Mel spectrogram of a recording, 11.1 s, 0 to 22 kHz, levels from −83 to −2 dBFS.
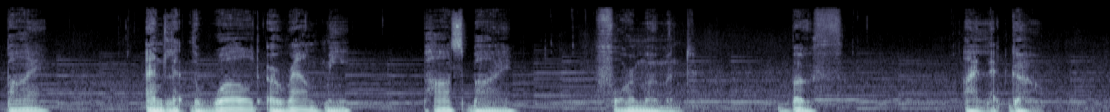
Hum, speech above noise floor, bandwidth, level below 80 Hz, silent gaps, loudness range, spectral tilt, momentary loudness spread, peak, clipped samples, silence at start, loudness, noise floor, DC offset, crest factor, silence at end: none; 22 dB; 15.5 kHz; -26 dBFS; none; 7 LU; -6 dB/octave; 23 LU; -2 dBFS; under 0.1%; 0 s; -23 LUFS; -43 dBFS; under 0.1%; 20 dB; 0.15 s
